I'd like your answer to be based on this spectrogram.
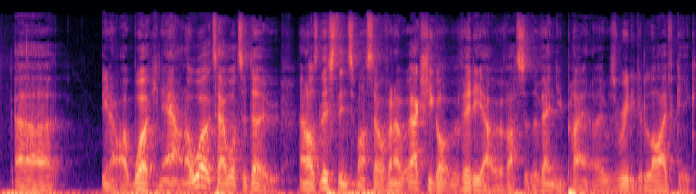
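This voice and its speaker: A man speaks very fast in a fairly low voice with ordinary pitch variation, and some room echo can be heard. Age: 30s. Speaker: podcast co-host. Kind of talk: casual chat.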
